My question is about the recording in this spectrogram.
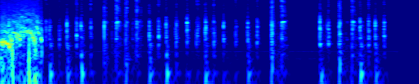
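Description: Computer keyboard typing sound effect: rapid, even key clicks that match the caption typing onto the screen, with a brief pause about three seconds in and a stop just before the end. It opens with a short, loud burst of noise.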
